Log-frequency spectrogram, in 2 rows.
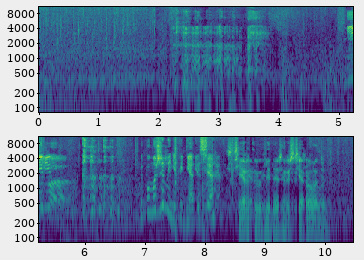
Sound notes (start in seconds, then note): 2.2 laugh; 5.9 coughs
